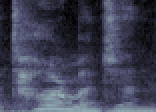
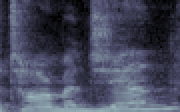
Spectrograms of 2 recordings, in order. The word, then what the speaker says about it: ptarmigan: Oh, a ptarmigan then. Is it a ptarmigan I said organ. or ptarmigan or ptarmigan? Wait, listen. All right, let me keep going. Ptarmigan. Ptarmigan. Ptarmigan. So the P is silent.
